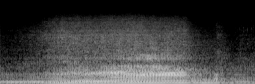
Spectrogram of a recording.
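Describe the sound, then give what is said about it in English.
A car drives by loudly with its engine revving hard, a sustained roar that swells, holds strong, then drops away abruptly near the end. “Yeah, if you guys couldn't hear that, that some guy just drove by.”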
